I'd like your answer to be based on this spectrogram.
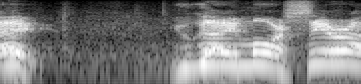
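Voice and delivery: mock, very high, loud holler. Retelling a story about syrup, quoting the dad: imitating a dad yelling. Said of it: "His dad yells".

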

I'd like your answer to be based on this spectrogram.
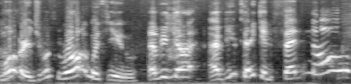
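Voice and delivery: poorly faked cartoon father voice. Improvising a comedy bit with another speaker, in a terrible Homer Simpson impression. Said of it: "That's a terrible Homer Simpson impression".

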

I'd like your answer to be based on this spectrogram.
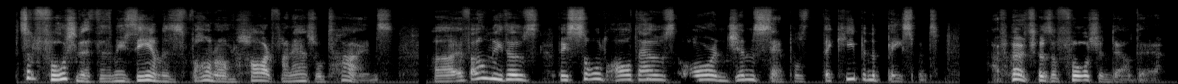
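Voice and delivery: high, snooty, haughty sneering voice. Describing a scene to listeners, the speaker voices a sneering, haughty heir. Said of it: "kind of a sneering, haughty heir".

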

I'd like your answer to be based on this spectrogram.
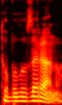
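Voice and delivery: hushed whisper. A woman replying to Larry, whispering. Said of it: "прошепотіла вона".

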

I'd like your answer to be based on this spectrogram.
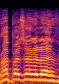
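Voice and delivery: screaming "representative". Mimicking yelling at an automated phone line, screaming "representative". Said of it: "you're just screaming".

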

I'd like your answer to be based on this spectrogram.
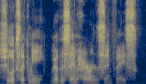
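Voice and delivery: plain

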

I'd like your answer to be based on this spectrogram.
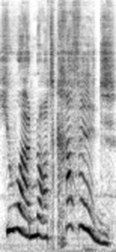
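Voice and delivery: mock furious, shrill, very loud, very high-pitched voice. Retelling what a woman said after putting in his card: imitating an angry statement. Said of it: "really angrily states".

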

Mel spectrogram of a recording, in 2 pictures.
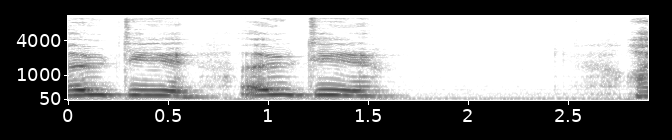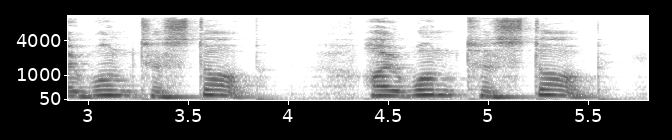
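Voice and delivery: weary, tired, puffed-out, puffing voice. A runaway engine with no driver wants to stop, puffing tiredly. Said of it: "he puffed in a tired sort of way".

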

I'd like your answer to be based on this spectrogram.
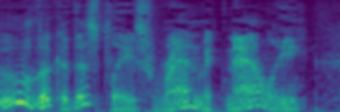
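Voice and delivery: ordinary delivery

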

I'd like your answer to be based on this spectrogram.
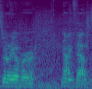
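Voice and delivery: uninterested tone. Playing a game while another player asks why they sound bored: bored. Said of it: "Why do you sound so bored?".

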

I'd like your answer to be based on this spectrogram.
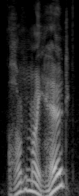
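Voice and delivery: gasped, caught-breath delivery. Reading Bartholomew answering the king's question, gasping. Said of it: "Gasped Bartholomew".

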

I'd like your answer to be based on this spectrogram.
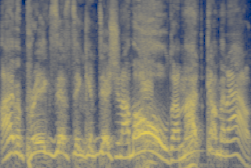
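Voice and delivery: put-on very high, panicked, terrified screaming. Describing the speaker's terrified mother, imitating her screaming. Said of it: "She's screaming".

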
